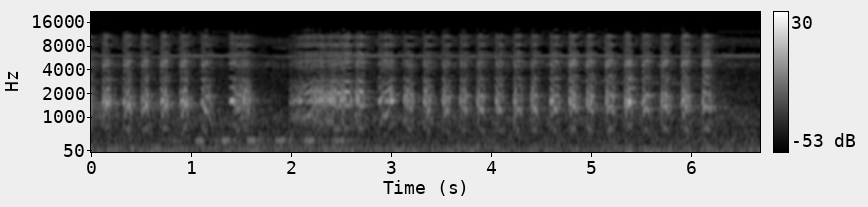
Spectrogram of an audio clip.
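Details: Female decoy red junglefowl used to lure wild birds, calling in full: rapid clucking notes repeated three to four times a second in a steady run, with a brief louder rasping burst partway through.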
